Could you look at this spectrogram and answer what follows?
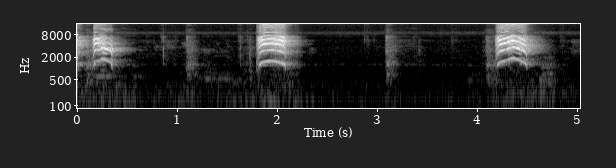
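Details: Lure sound of a brown-throated sunbird recorded from a trapped bird, meant to draw in birds and restart silent ones: three strident, rasping, arch-shaped notes spaced roughly two seconds apart, with small ticks in between.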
